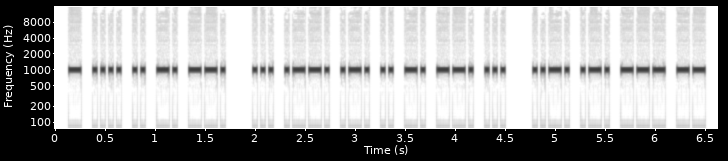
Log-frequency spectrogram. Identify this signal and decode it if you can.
Morse code, heard as a keyed tone, about 30 wpm, 1000 Hz. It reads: THING SPRINGS FROM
